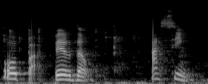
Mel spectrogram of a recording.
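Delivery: normal talking voice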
